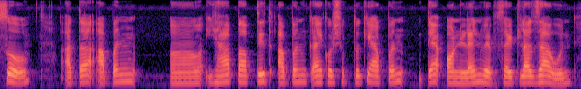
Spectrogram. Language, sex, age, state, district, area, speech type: Marathi, male, 18-30, Maharashtra, Sangli, urban, spontaneous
